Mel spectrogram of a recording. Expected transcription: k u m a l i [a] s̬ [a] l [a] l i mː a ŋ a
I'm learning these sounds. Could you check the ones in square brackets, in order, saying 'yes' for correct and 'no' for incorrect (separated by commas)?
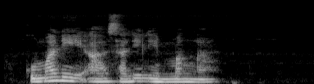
yes, yes, no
